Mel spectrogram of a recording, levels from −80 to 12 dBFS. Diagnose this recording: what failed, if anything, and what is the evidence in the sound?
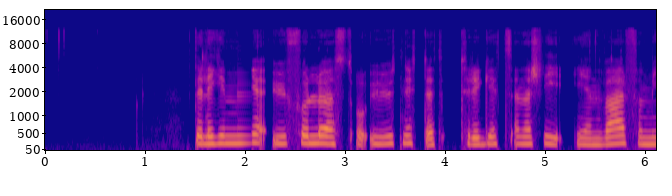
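Short concealed packet loss occurs in the network stage, with receiver-side concealment in the call path, at 0.59 s and 4.95 s. About 20 ms of audio is missing at 0.59 s and about 40 ms at 4.95 s. The decoder extended the preceding sound to cover each hole and then blended back, which is heard as a brief smear or wobble. On a spectrogram, each spot shows the preceding content running flat and slightly blurred for a few hundredths of a second. The waveform shows the preceding sound repeated, followed by a crossfade.

A burst of packet loss runs from 1.93 to 2.09 s, also a network failure. Roughly 140 ms never arrived in time. The receiver filled about 135 ms of it by carrying the last sound forward and attenuating it, so there is no dropout to silence, only a held, fading buzz or hiss. Sound then resumes further along, with the middle missing. 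A spectrogram shows frozen content dimming over the gap, then a sudden change of content. The Opus stream's spectrum tops out near 12 kHz, consistent with about 32 kbps.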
